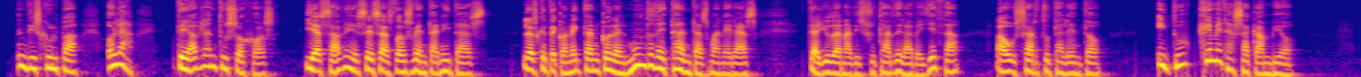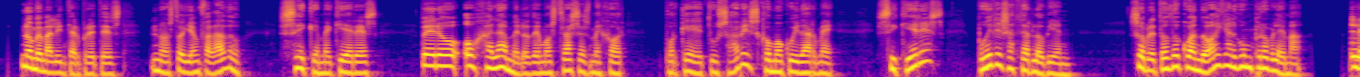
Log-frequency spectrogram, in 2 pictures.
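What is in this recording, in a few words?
Spanish Spain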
